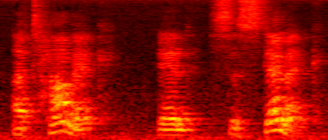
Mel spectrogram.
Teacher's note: when you move the stress by putting this ic suffix on, it actually stresses the second syllable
